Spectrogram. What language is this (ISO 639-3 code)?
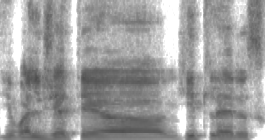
lit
